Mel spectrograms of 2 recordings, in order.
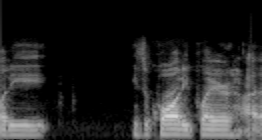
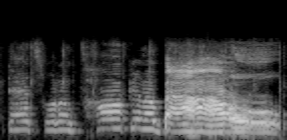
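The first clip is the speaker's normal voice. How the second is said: slow, louder, stretched-out gloat; higher, loud, slow victory call; triumphant drawl; 7 semitones higher, 7 dB louder, slower than usual. Real, not acted. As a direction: savor every word of the win. Drawn-out triumphant repeat.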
